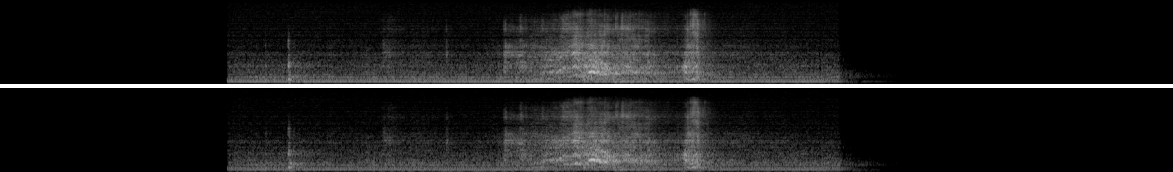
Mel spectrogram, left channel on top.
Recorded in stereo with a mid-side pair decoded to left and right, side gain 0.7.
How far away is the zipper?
About 2 m.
